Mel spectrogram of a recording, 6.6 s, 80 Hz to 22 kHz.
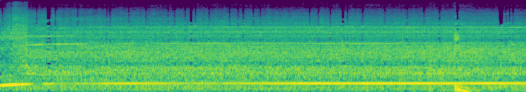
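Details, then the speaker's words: Metabo AS 18 HEPA PC Compact cordless wet/dry vacuum on speed 2 sucking water: even motor hum, then pitch falls away as the motor quits; electrodes in the 6 L tank detect full water level and cut the motor. "we're sucking we're not sucking and the reason behind that is inside the motor housing itself down in the container there's two electrodes and when the water level gets to the top of the electrodes it short circuits turns the motor off and protects the motor"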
